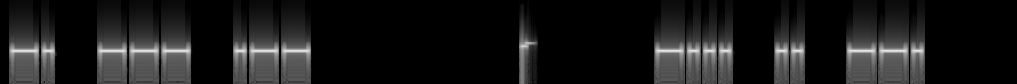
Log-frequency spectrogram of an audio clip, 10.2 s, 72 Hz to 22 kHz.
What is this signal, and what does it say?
Morse code, heard as a keyed tone, about 15 wpm, spaced as for 11 wpm, 700 Hz. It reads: NOW BIG
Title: 2x Character Spacing - Top 300 Words - 15wpm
